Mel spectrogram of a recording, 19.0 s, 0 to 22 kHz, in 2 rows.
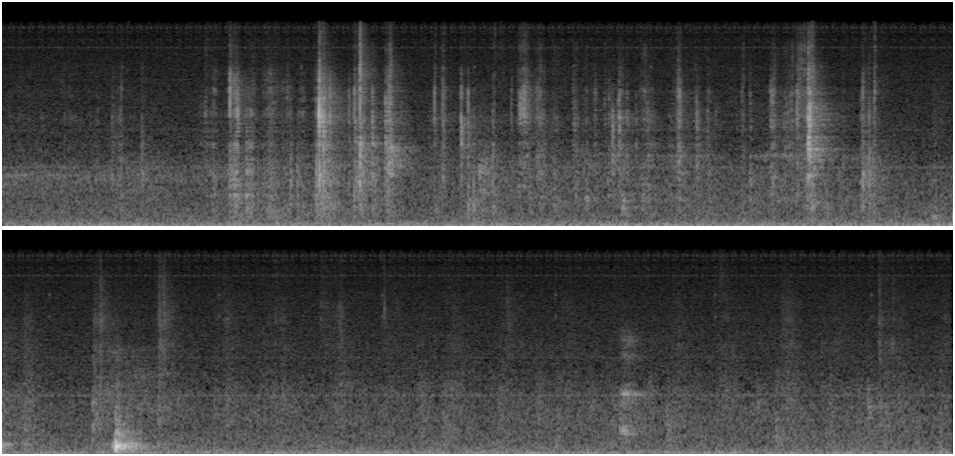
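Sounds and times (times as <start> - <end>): dull thump: 10.6 - 11.1.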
